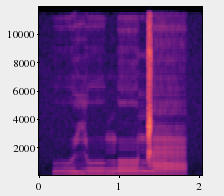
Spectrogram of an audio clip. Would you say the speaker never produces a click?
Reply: no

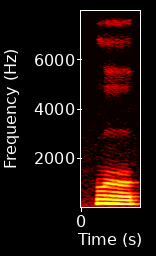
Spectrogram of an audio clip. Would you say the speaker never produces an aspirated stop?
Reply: yes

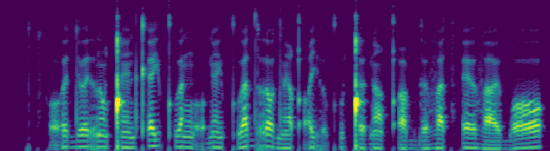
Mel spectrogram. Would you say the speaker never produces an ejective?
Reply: no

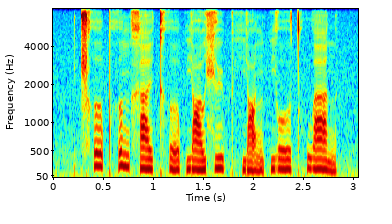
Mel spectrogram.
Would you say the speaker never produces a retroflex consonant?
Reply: no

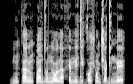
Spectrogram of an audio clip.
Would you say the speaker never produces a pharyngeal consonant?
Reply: yes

